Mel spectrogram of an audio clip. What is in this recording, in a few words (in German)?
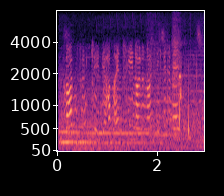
Funkstimme; Fargo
